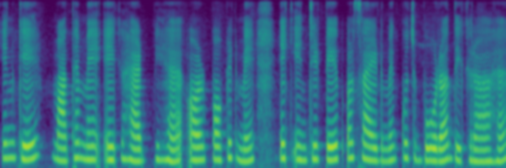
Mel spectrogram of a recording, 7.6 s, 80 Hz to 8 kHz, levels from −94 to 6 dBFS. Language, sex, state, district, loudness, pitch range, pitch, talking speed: Hindi, female, Uttar Pradesh, Budaun, -15 LUFS, 215-250 Hz, 230 Hz, 165 wpm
